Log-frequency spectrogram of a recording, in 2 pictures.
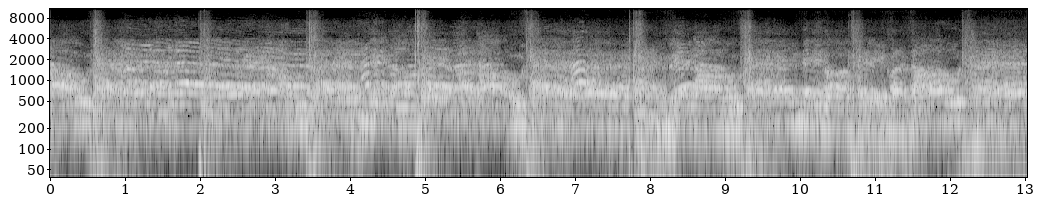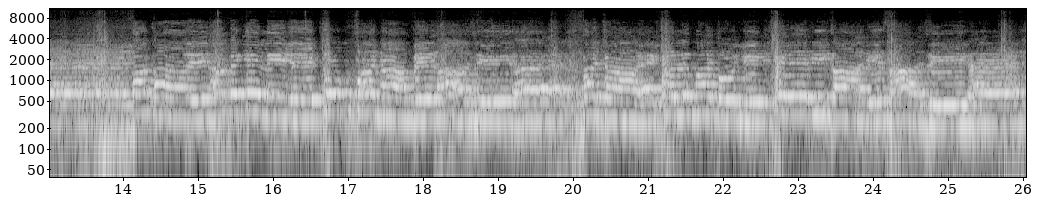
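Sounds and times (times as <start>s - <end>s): crowd of men chanting: 0.0s - 26.0s
chest-beating slaps: 0.5s - 1.0s, 2.0s - 2.4s, 3.4s - 3.9s, 4.8s - 5.3s, 6.3s - 6.8s, 7.7s - 8.2s, 9.2s - 9.7s, 10.6s - 11.1s, 12.2s - 12.6s, 13.6s - 14.1s, 24.2s - 24.5s.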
